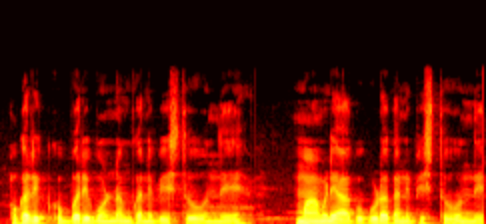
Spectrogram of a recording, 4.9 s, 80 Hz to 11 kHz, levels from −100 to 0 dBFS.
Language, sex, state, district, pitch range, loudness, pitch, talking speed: Telugu, female, Telangana, Hyderabad, 130-135 Hz, -19 LUFS, 135 Hz, 125 wpm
